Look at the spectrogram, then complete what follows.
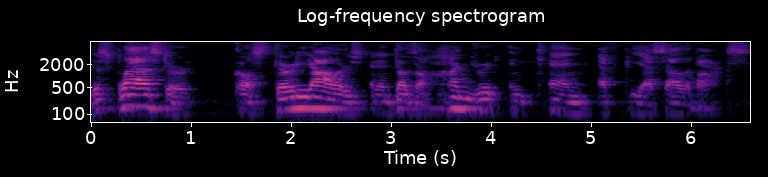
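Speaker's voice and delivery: slow, deliberate, each word laid out carefully. Reviewing a toy blaster, the speaker repeats its price and speed, speaking slower. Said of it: "I'll say it a little slower".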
